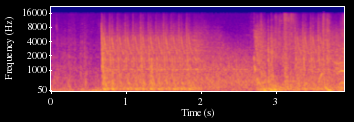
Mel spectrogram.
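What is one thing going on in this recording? Blaster guns fire in quick bursts.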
